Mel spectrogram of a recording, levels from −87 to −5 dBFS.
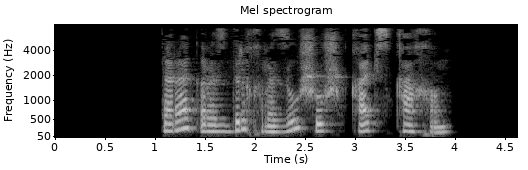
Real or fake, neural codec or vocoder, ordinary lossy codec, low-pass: real; none; MP3, 32 kbps; 7.2 kHz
